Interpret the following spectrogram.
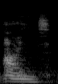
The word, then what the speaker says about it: eins: तो हमारा रूल क्या है जर्मन में, जब ई आई होगा जहां उसे हम आई ही पढ़ेंगे. ओके, इसलिए हमने 1 को आइंस पढ़ा. ई आई है इसलिए आइंस.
